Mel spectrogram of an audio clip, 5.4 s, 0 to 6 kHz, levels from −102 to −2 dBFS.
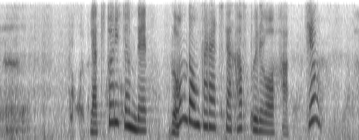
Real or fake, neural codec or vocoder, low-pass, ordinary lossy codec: fake; codec, 16 kHz, 1 kbps, FunCodec, trained on Chinese and English, 50 frames a second; 5.4 kHz; Opus, 24 kbps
